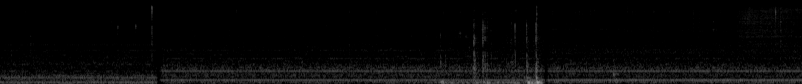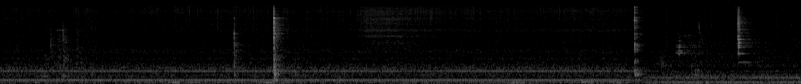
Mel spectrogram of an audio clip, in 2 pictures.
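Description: Faint sizzling of cake batter ladled into a hot mini martabak pan, with a few light clicks of the ladle against the pan over a steady low hum.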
